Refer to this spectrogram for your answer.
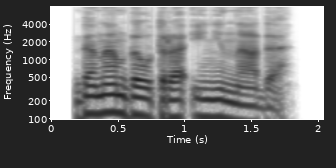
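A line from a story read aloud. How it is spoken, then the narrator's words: Sad voice. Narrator (Russian): грустным голосом ответил поэт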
